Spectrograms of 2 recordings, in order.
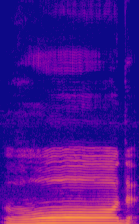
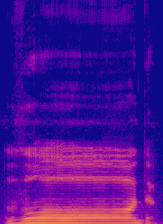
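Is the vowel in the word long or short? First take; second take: long; long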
